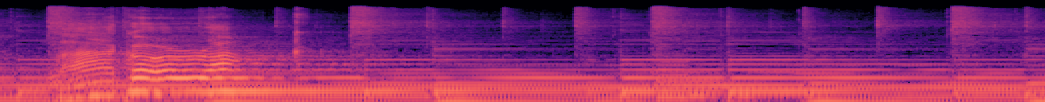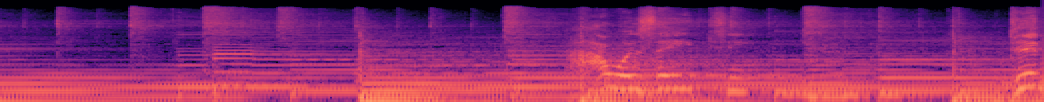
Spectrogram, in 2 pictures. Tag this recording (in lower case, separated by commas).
music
